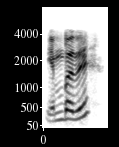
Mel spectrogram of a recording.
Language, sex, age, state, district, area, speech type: Tamil, male, 18-30, Tamil Nadu, Thanjavur, rural, conversation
